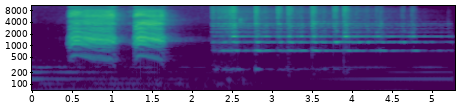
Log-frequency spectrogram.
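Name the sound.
crows cawing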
